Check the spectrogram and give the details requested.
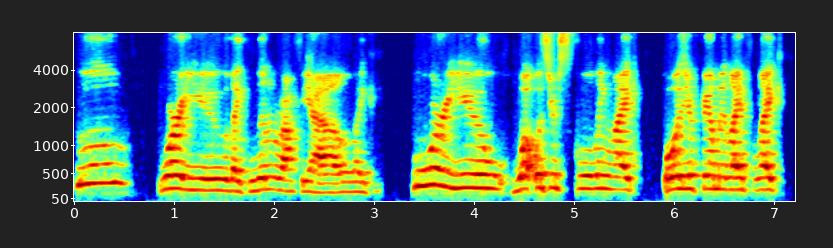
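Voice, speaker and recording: A woman hosts a casual interview in a quick, chatty manner, often repeating herself as she cuts in. Her voice sits somewhat high. She sounds a little distant from the microphone, as on a video call. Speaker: interview host.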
